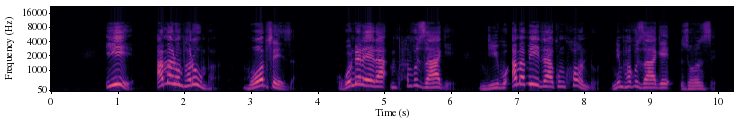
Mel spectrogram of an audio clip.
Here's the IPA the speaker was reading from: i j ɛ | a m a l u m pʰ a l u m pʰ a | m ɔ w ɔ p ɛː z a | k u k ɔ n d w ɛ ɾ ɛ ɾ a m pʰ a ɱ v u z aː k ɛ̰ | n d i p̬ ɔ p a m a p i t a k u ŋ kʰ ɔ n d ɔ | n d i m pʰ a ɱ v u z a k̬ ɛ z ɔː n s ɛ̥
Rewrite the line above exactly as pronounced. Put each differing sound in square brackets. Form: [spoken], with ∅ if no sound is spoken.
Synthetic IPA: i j ɛ | a m a l u m pʰ a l u m pʰ a | m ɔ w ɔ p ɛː z a | k u k ɔ n d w ɛ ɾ ɛ ɾ a m pʰ a ɱ v u z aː k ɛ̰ | n d i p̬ ɔ [ʔ] a m a p i t a k u ŋ kʰ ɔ n d ɔ | n d i m pʰ a ɱ v u z a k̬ ɛ z ɔː n s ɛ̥

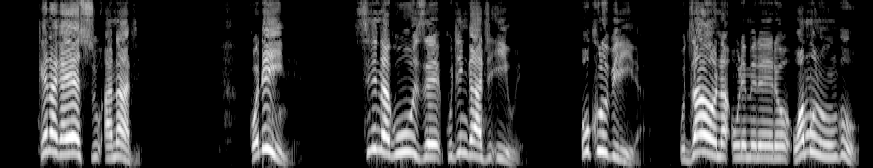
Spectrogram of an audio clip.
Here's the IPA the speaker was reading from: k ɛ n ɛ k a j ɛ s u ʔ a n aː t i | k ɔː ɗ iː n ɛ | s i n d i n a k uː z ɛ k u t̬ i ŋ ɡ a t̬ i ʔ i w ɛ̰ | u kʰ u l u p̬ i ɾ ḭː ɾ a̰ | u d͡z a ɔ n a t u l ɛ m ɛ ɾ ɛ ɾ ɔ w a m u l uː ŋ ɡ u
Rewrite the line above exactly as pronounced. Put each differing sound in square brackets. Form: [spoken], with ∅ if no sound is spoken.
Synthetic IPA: k ɛ n [a] k a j ɛ s u ʔ a n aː t i | k [ɔ] ɗ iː n ɛ | s i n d i n a k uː z ɛ k u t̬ i ŋ ɡ a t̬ i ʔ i w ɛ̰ | u kʰ u l u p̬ i ɾ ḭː ɾ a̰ | u d͡z a ɔ n a [ʔ] u l ɛ m ɛ ɾ ɛ ɾ ɔ w a m u l uː ŋ ɡ u

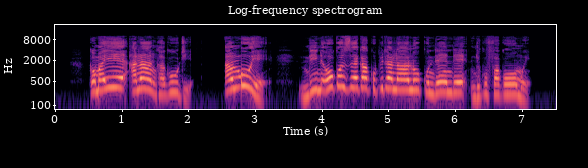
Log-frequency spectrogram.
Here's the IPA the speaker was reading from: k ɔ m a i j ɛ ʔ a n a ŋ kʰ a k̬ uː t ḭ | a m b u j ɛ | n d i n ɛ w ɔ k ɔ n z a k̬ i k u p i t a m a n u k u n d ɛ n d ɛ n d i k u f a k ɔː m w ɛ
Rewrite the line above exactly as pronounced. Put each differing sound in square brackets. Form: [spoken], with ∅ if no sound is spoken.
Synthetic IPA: k ɔ m a i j ɛ ʔ a n a ŋ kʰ a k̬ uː t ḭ | a m b u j ɛ | n d i n ɛ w ɔ k ɔ n z [ɛ] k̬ [a] k u p i t a [n] a n u k u n d ɛ n d ɛ n d i k u f a k ɔː m w ɛ

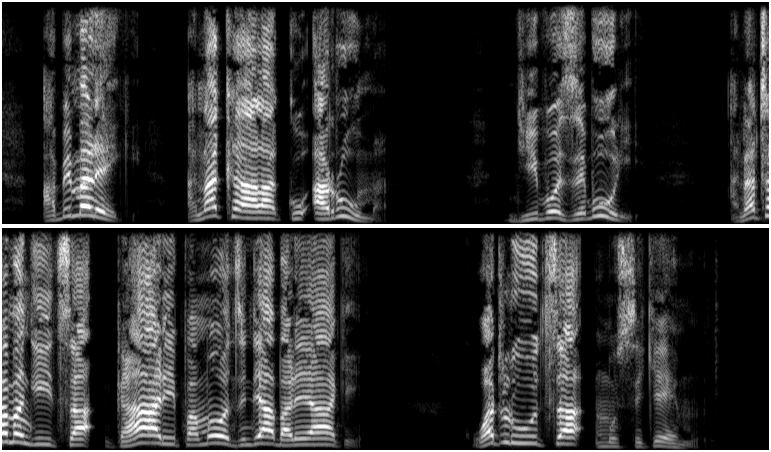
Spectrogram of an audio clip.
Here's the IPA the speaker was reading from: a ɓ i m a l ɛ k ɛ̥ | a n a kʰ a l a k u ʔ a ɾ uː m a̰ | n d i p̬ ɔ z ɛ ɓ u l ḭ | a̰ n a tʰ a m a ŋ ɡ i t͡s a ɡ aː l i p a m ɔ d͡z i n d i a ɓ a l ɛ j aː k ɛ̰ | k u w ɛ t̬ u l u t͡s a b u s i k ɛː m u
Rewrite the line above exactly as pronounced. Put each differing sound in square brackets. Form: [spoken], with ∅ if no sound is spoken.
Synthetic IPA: a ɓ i m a l ɛ k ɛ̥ | a n a kʰ a l a k u ʔ a ɾ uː m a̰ | n d i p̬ ɔ z ɛ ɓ u l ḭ | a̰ n a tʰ a m a ŋ ɡ i t͡s a ɡ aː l i p a m ɔ d͡z i n d i a ɓ a l ɛ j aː k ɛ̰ | k u w [a] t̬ u l u t͡s a [m] u s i k ɛː m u

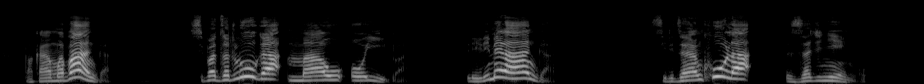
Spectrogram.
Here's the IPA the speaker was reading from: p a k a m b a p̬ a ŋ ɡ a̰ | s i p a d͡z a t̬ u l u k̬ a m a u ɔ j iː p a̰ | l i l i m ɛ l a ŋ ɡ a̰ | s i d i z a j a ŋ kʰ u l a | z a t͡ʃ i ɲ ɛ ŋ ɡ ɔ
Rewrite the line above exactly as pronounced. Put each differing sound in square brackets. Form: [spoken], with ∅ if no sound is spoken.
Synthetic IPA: p a k a m [w] a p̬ a ŋ ɡ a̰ | s i p a d͡z a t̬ u l u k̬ a m a u ɔ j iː p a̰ | l i l i m ɛ l a ŋ ɡ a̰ | s i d i [d͡z] a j a ŋ kʰ u l a | z a t͡ʃ i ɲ [ɛː] ŋ ɡ ɔ

